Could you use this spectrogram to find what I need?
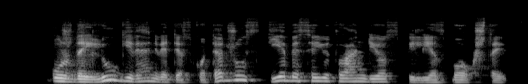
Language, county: Lithuanian, Telšiai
